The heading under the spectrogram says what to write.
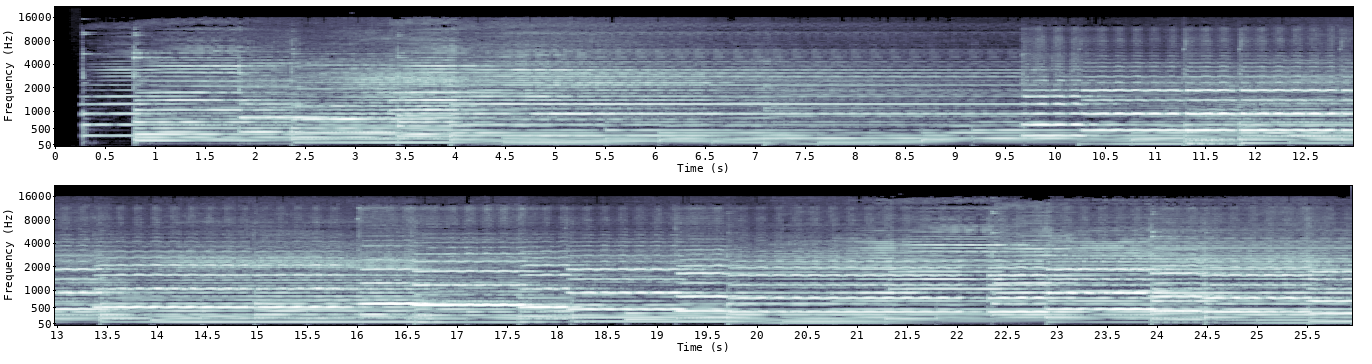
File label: We Thank Thee Loving Father instrumental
